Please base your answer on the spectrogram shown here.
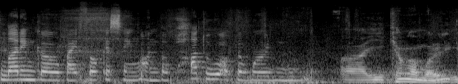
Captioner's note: speaking Korean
